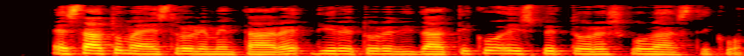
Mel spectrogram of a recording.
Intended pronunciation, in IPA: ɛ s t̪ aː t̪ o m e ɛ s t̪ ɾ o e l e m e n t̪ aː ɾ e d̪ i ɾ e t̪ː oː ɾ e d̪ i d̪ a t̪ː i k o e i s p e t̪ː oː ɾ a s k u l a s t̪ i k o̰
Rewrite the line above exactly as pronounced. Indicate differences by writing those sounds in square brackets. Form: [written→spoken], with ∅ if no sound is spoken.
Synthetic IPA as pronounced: ɛ s t̪ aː t̪ o m [e→a] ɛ s t̪ ɾ o e l e m e n t̪ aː ɾ e d̪ i ɾ e t̪ː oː ɾ e d̪ i d̪ a t̪ː i k o e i s p e t̪ː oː ɾ [a→e] s k [u→o] l a s t̪ i k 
